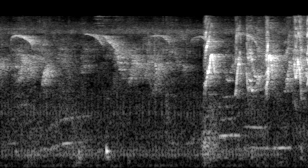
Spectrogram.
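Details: Sparrows at a house, with soft high thin twittering for two and a half seconds, then a burst of loud, sharp, overlapping chirps in quick succession.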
